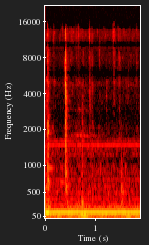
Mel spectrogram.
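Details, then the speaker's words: Whirlpool WRF993F refrigerator with fresh food section not cold enough, heard behind the evaporator cover: sharp, irregular ticks over a steady low hum as the air damper clicks, caused by a bad thermistor. "all right guys so I want to talk real quick about uh thermistors now on this particular unit it had a bad thermistor"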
